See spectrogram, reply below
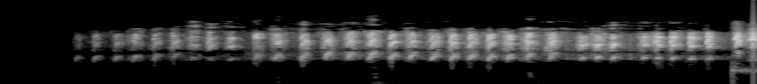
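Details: ['Eurasian tree sparrow variation song for training songbirds: after a brief silence, rapid clipped chirps build into a quick rolling chatter, about three notes a second, clean and loud.']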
